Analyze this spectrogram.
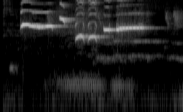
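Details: Black-throated laughingthrush in rolling, lively song used as a lure and tutor for training birds: a long whistled note, then lower slurred phrases and a run of quick rising-falling notes, with a soft low hum beneath.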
